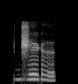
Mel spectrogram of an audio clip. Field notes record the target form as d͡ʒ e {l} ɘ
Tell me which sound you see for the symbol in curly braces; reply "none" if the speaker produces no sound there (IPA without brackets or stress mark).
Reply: ɽ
